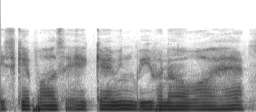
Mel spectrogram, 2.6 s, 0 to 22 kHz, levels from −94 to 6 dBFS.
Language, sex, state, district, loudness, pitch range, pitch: Hindi, male, Uttar Pradesh, Shamli, -14 LUFS, 115-125 Hz, 120 Hz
